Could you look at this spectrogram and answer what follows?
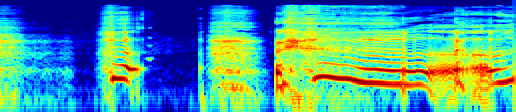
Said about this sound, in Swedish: Så börjar man bara, okej, okay, en gäspning, så bara.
